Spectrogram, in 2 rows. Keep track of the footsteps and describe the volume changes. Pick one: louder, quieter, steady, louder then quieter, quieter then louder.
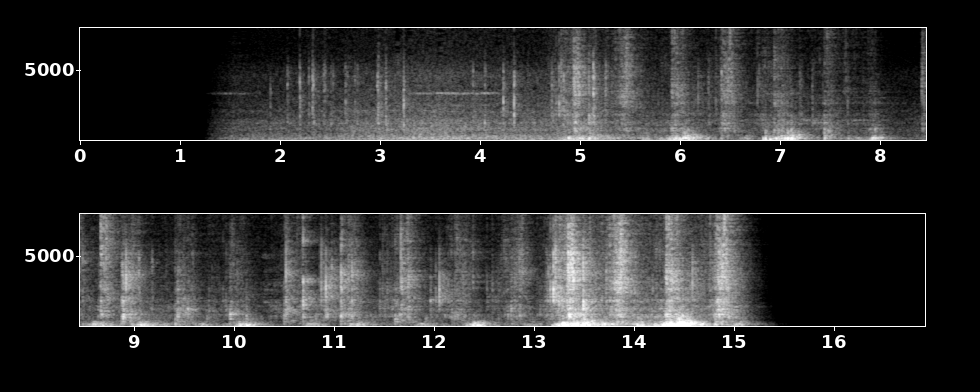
louder.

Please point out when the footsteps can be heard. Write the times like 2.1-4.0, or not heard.
4.6-15.1.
